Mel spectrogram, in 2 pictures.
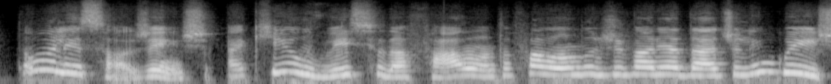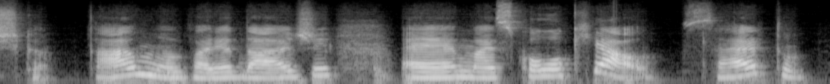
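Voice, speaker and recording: A woman's voice: high voice, animated, normal speed. A woman teacher with a Brazilian Portuguese accent, walking through exam answers and checking in with her students. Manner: chatty, checks in with listeners often. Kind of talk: exam walkthrough lesson.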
